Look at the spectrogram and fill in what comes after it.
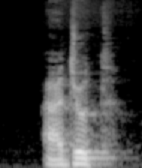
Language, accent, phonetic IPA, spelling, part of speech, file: Catalan, Valencia, [aˈd͡ʒut], ajut, noun, LL-Q7026 (cat)-ajut.wav
- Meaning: help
